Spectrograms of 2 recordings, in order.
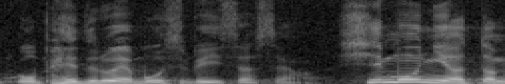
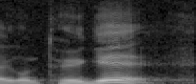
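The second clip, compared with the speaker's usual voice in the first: usual speaking voice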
